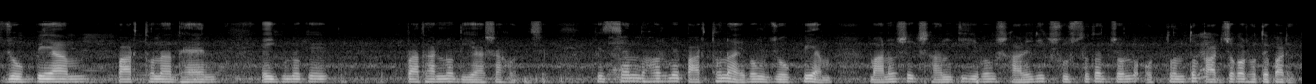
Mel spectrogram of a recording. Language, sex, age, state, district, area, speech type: Bengali, male, 18-30, West Bengal, Kolkata, urban, spontaneous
